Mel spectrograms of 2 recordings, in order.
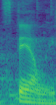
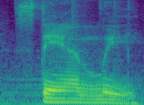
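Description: First: The name is run together as one word. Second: The name is said as two separate words. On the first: The speaker calls it wrong. "not Stanley" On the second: The speaker calls it right. "Stan Lee, not Stanley, Stan Lee"

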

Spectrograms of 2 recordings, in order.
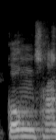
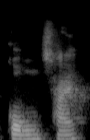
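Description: First: The second character has its usual reading. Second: The second character has its alternate reading. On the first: The common difference of a sequence. "所以公差这两个字" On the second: An errand done for others. "也会变成公差"

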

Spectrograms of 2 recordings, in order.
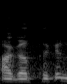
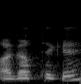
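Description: No difference in how they are said.

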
